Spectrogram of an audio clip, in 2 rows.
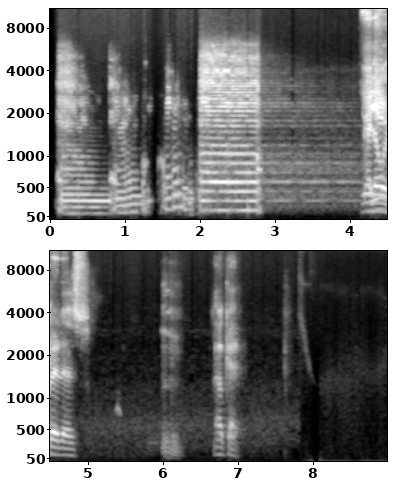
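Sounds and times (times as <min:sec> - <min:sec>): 
distorted electric guitar riff: 0:00.1 - 0:04.4
speech: 0:01.5 - 0:03.0, 0:04.1 - 0:05.1, 0:06.0 - 0:07.1.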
